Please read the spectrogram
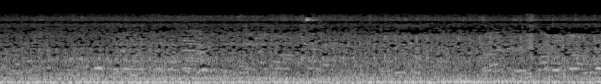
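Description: Crowd of people talking over one another in the street, no single voice standing out, over a steady low rumble.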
